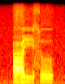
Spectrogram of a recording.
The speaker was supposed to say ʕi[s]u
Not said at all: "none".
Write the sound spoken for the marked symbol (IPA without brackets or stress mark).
s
